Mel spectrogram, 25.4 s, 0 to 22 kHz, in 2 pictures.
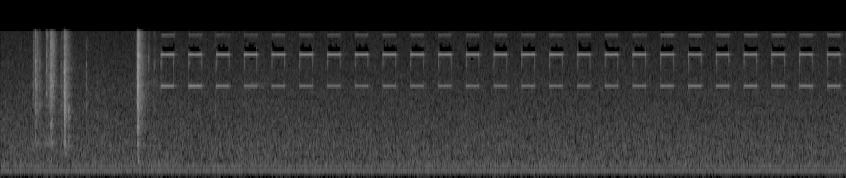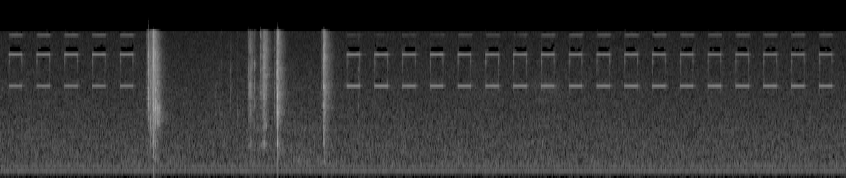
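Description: Olympus OM10 (version II) 35mm film SLR self-timer emits a long run of steady, rapid electronic beeps, broken by sharp close mechanical shutter clicks and clacks, with no talking.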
